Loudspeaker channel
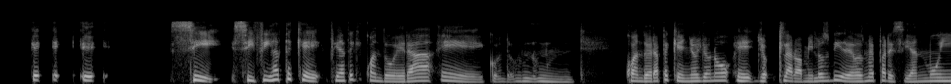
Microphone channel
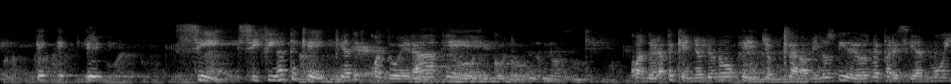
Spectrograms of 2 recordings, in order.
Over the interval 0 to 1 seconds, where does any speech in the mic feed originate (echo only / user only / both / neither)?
both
